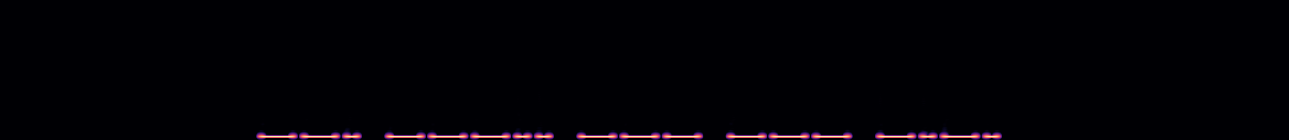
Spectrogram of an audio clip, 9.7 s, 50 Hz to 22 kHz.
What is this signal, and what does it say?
Morse code, heard as a keyed tone, about 15 wpm, 700 Hz. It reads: G8OOC
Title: DXCC-100 Call Signs - 5 Characters - Repeated 3x - 15wpm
